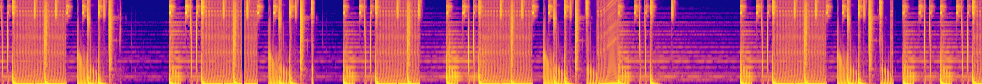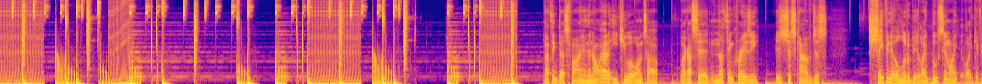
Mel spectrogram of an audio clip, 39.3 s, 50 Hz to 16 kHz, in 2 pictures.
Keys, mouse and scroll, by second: 30.6-32.6 scroll down 1.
